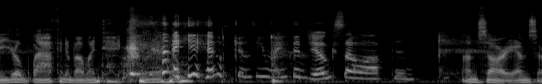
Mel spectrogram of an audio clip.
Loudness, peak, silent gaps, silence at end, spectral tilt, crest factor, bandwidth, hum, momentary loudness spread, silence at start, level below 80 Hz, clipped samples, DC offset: -33 LUFS; -12 dBFS; none; 0 s; -4.5 dB/octave; 22 dB; 19.5 kHz; none; 17 LU; 0 s; -74 dBFS; under 0.1%; under 0.1%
